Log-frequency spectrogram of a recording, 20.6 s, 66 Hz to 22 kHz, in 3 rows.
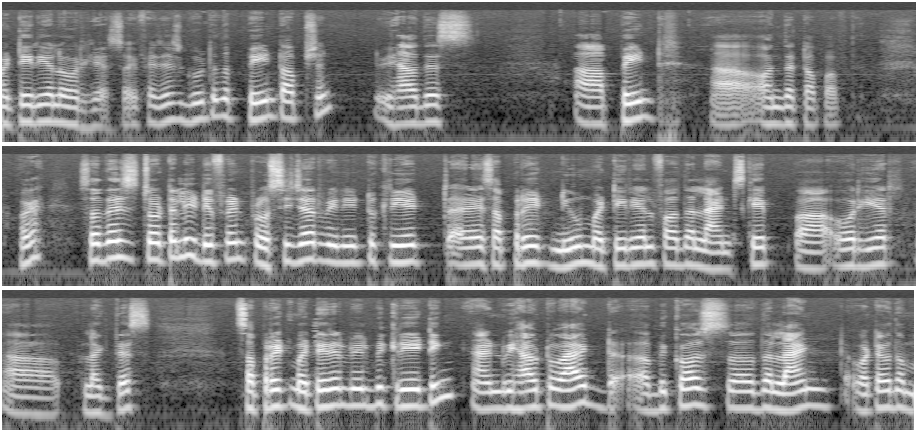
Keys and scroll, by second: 7.5 ctrl+z.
